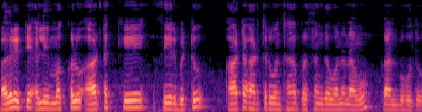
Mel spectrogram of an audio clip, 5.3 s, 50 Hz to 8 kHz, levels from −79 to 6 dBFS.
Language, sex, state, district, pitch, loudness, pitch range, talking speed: Kannada, male, Karnataka, Bijapur, 150 Hz, -17 LUFS, 135-175 Hz, 125 wpm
